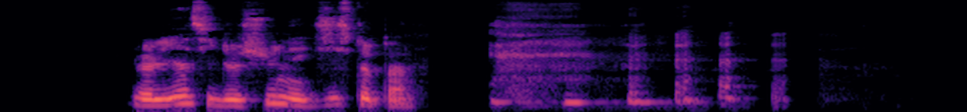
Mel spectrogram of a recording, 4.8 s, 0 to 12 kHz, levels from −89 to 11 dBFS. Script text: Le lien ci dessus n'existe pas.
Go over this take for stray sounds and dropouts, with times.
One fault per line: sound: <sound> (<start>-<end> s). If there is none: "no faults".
sound: laugh (2.4-4.0 s)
